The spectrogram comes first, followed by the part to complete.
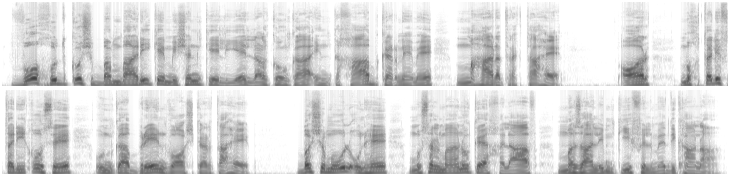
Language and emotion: Urdu, neutral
